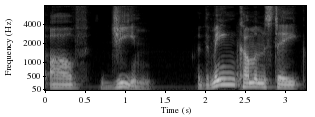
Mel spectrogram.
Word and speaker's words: ج: The letter jim is a plosive sound, which means that there is a little gush of air released when pronouncing it. If that trait is ignored, which is a very common mistake even among Arabs, then the letter will not be properly pronounced.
